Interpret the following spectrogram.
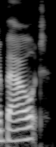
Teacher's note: It's the lazy vowel sound in unstressed syllables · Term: schwa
